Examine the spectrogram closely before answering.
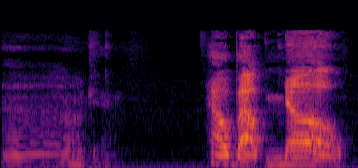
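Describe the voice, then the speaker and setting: A man's voice: high voice, lively intonation, drawn-out words, gravelly, a bit bright, full character voice. A man voicing a flustered, exasperated girl in a visual novel, stammering as she protests. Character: flustered, brooding girl, protesting teasing affection.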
